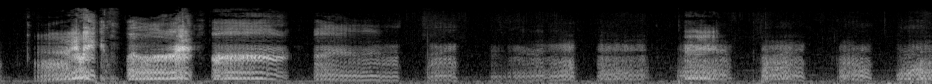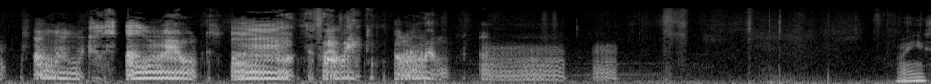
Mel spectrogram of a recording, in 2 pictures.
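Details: Two puppies, an older big brother and a newborn, fighting: rough, harmonic growls and snarling yips come in short bursts about once a second, with brief pauses between flurries and no other clear sounds.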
